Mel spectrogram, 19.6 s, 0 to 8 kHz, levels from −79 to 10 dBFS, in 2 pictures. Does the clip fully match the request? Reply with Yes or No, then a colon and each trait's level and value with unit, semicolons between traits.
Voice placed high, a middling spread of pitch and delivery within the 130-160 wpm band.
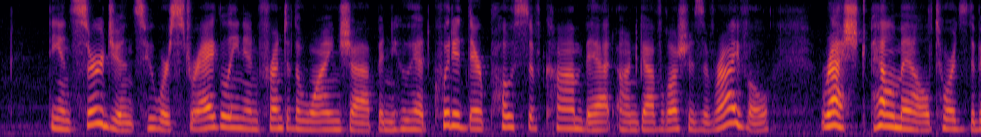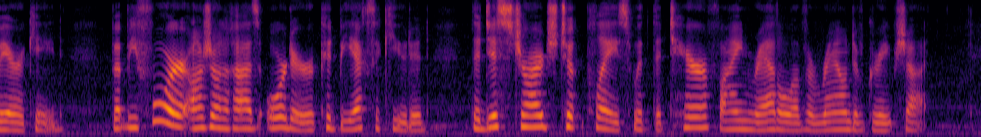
Yes: high, 200 Hz; average, 4.1 semitones; average, 150 wpm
